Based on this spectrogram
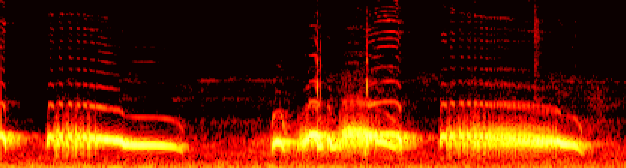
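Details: Cooing of a spotted dove, a local tekukur or a Kelantan derkuku, compared for softness and melody. Three drawn-out, low, smooth coos each slide gently downward at the end, with a brief warbling note between the first two.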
